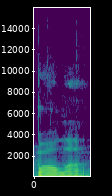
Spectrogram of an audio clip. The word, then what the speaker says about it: Bhalla: any further Ado here's my interview with Bala on the ear coffee podcast today I am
